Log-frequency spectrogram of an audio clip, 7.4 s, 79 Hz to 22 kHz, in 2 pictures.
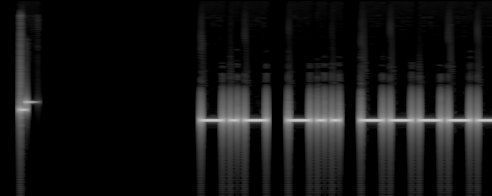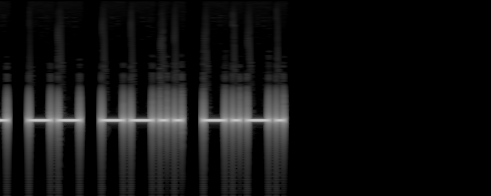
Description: Morse code, heard as a keyed tone, about 22 wpm, 700 Hz. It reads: KD0MZC
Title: USA Call Signs 22wpm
